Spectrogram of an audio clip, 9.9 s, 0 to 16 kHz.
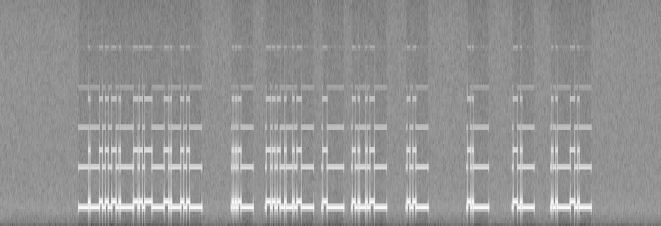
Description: TTY/TDD text telephone tones (45.45 baud Baudot), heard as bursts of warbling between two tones, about 400 Hz shift, 1600 Hz centre. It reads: IN THIS CAMPAIGN,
